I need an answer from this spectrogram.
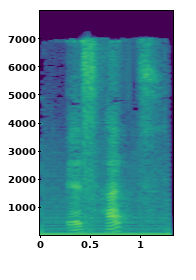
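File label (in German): "es hat", German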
